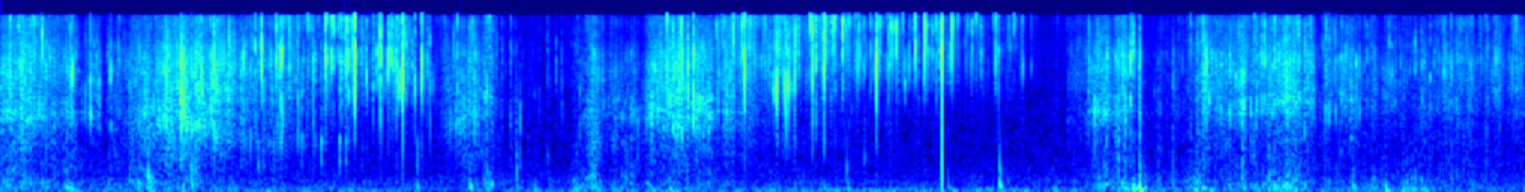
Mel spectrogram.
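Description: A bunch of thin, brittle, dry yellow-green autumn leaves on a twig is crushed and twisted between both fists and fingertips. It gives dense, bright crackling, crumpling and tearing crunches that come in waves with brief quieter pauses, with almost no low end.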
